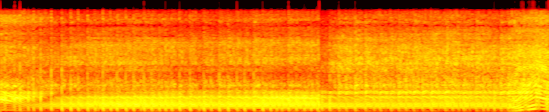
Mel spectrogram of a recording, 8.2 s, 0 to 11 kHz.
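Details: McCulloch Pro Mac 610 chainsaw on test cuts after clutch inspection and chain sharpening; pulls strong and even through the wood, steady revs under load and a clean rise after; running great.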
